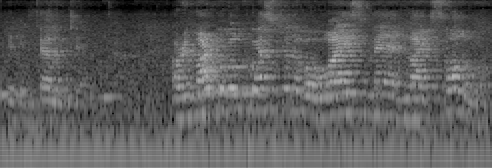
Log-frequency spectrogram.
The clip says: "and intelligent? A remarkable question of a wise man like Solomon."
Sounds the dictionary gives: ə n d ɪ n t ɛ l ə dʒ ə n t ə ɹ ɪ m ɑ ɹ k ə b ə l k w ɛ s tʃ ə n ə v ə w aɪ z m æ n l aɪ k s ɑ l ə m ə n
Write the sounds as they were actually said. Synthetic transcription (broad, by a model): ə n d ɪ n t ɛ l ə dʒ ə n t ə ɹ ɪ m ɑ ɹ k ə b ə l k w ɛ s tʃ ə n ə v ə w aɪ z m æ n l aɪ k s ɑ l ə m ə n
